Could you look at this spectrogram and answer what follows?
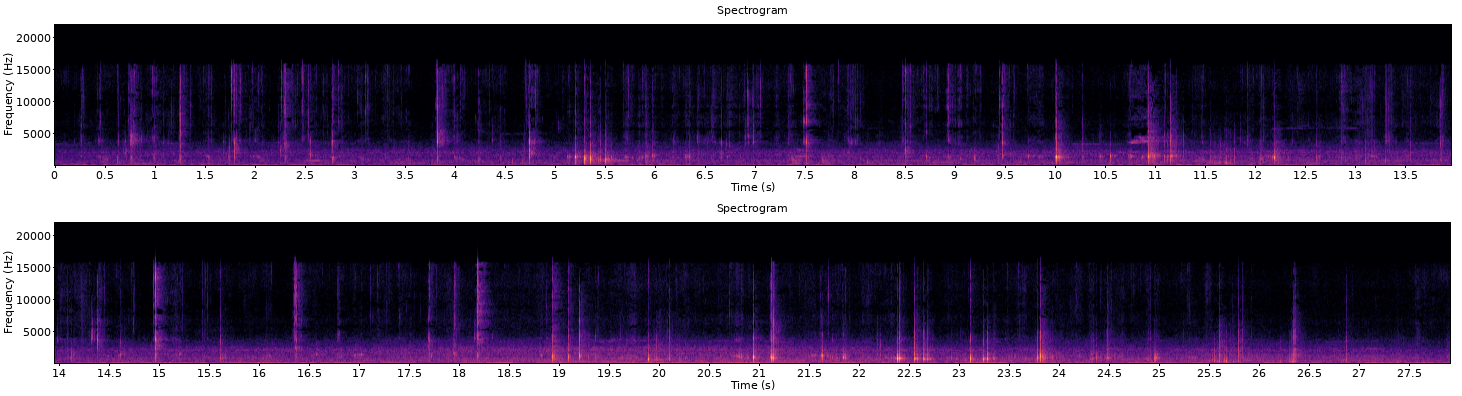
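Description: Slate pencils being bitten and chewed close to the microphone: irregular sharp, dry crunches and cracks with chewing in between, coming in clusters.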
